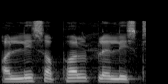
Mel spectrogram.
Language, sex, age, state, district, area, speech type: Odia, male, 30-45, Odisha, Dhenkanal, rural, read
